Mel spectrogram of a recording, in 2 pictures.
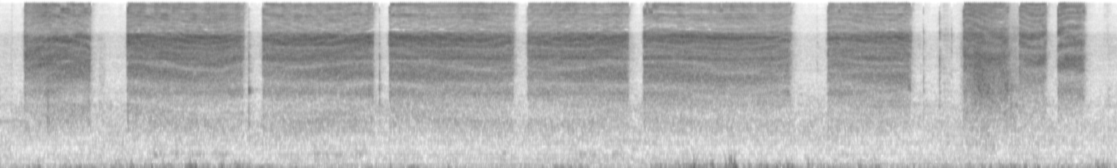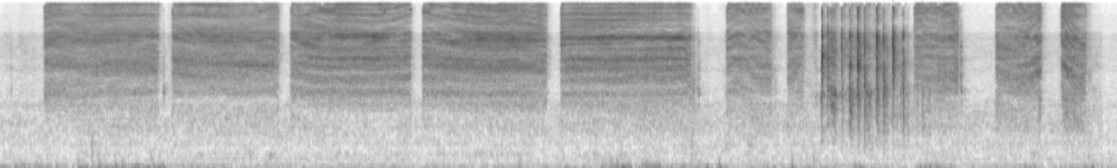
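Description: A Duplicolor spray can lays a light coat of paint over a valve cover, a series of close hissing sprays of varying length separated by brief pauses, with a stronger burst near the end.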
